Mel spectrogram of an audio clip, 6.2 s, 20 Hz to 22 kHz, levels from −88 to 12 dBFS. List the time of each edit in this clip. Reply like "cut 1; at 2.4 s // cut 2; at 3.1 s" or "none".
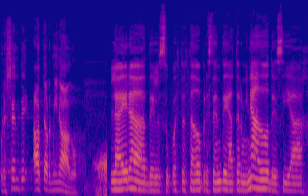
cut 1; at 2.1 s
